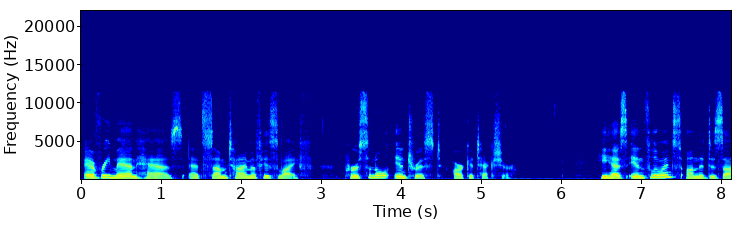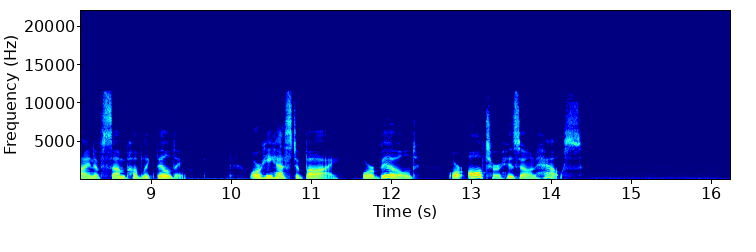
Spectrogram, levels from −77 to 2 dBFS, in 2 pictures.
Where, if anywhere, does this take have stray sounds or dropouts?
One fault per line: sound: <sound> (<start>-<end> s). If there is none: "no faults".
no faults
